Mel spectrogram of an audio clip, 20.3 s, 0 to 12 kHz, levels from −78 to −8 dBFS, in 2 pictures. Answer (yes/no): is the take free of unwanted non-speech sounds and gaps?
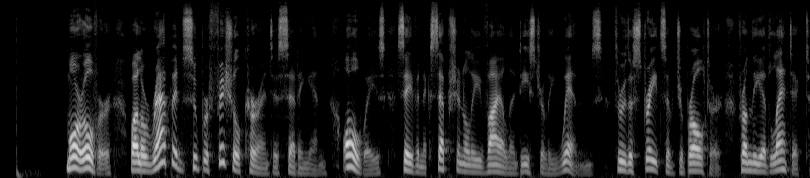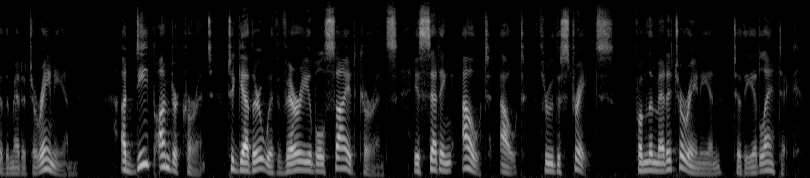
no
